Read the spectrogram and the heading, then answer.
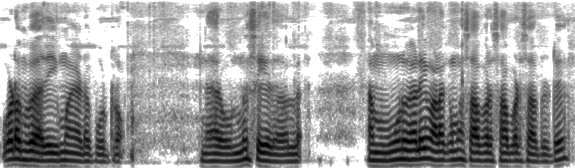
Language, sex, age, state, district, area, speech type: Tamil, male, 30-45, Tamil Nadu, Tiruchirappalli, rural, spontaneous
